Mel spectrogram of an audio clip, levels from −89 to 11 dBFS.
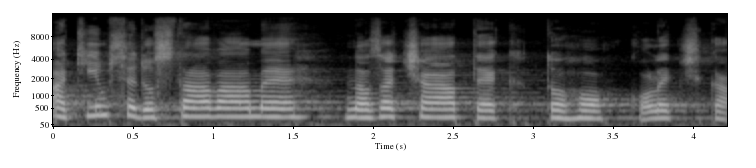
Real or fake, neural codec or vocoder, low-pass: real; none; 14.4 kHz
